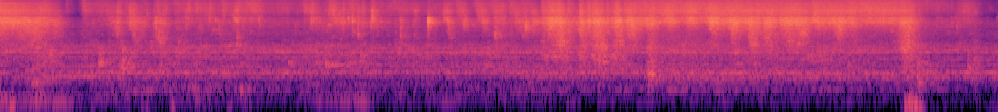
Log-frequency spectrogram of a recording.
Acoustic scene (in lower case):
restroom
